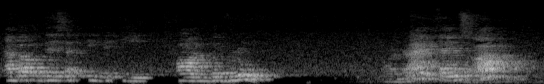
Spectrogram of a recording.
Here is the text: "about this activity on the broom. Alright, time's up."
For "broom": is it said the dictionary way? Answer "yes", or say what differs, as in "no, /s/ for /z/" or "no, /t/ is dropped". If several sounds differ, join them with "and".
no, /m/ is dropped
